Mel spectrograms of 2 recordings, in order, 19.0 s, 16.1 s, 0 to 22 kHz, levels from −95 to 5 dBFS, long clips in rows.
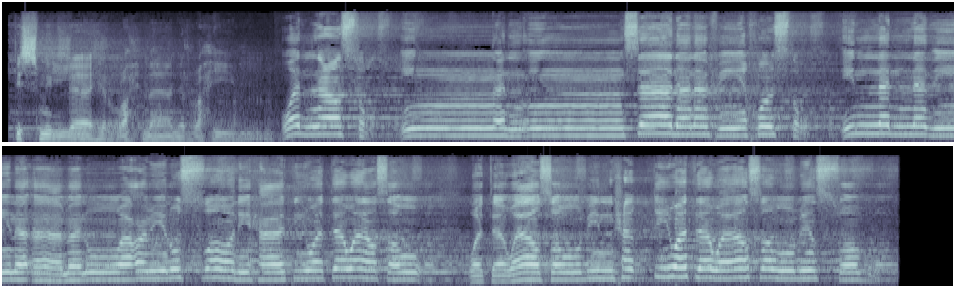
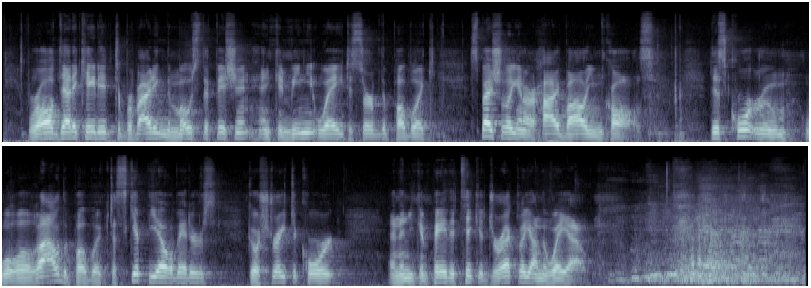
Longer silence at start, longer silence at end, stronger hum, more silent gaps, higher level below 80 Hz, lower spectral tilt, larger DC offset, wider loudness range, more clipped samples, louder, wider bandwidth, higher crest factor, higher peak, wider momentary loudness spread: about the same, 0.05 s vs 0 s; first, 0.55 s vs 0 s; neither; neither; second, -62 dBFS vs -54 dBFS; second, -0.5 dB/octave vs -6 dB/octave; neither; about the same, 4 LU vs 3 LU; neither; first, -15 LUFS vs -23 LUFS; first, 16.5 kHz vs 14 kHz; about the same, 18 dB vs 20 dB; first, 0 dBFS vs -4 dBFS; first, 17 LU vs 11 LU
